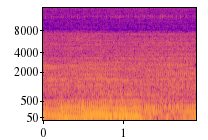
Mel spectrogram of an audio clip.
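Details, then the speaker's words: Kawasaki KLX300 on a test ride after the rattling plastic panel's bolts were refitted: steady single-cylinder throb with no panel rattle. "Let's test drive it yeah no issue now no rattling or anything that's awesome"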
